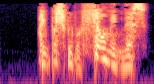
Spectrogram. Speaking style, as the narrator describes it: she whispered

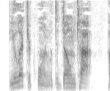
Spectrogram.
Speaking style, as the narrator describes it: Pop said curtly

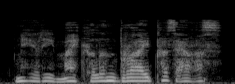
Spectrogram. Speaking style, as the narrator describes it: under her breath

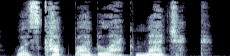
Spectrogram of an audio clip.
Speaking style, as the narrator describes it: Bran growled

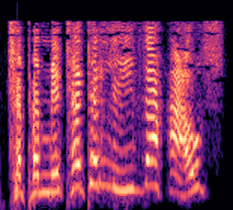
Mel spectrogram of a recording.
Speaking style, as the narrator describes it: cackled Muriel

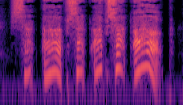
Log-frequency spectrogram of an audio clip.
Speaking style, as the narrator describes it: she groaned

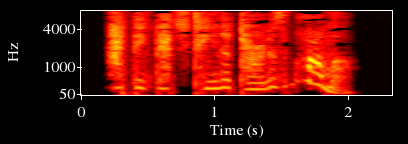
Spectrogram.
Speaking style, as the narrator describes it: I stage whispered to my friend

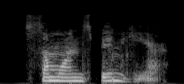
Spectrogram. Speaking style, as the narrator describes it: he murmured in my ear

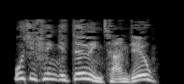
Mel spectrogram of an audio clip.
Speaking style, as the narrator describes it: the waiting man demanded impatiently

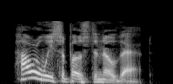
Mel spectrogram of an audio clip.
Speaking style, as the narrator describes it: Harold snapped

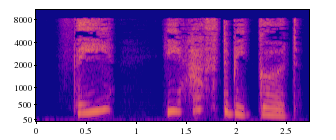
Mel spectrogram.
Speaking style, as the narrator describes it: Kiko whispered to Agatha

